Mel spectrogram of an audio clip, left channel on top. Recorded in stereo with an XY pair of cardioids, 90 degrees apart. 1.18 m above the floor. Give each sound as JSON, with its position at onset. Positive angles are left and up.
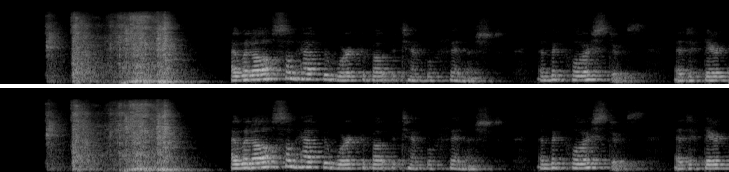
{"t": 0.5, "sound": "crumpling", "azimuth_deg": -10, "distance_m": 1.2}
{"t": 2.3, "sound": "a woman speaking", "azimuth_deg": -15, "distance_m": 0.6}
